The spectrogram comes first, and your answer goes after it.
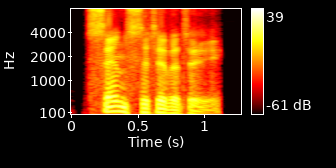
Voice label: "sensitivity", British

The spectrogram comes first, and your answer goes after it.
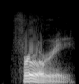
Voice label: "furriery", American

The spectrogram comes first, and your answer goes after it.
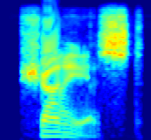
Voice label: "shiest", American

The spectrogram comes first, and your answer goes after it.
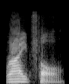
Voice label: "rightful", American

